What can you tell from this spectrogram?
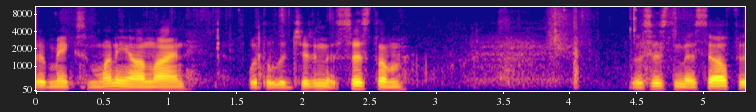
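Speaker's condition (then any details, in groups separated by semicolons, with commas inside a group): No condition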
